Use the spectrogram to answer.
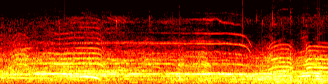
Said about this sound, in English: Can we have a big round of applause for this first league final?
